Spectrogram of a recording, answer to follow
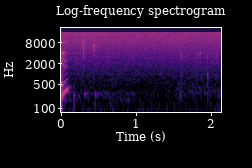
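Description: Near-silent room tone with a faint computer mouse click as a menu item is selected.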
